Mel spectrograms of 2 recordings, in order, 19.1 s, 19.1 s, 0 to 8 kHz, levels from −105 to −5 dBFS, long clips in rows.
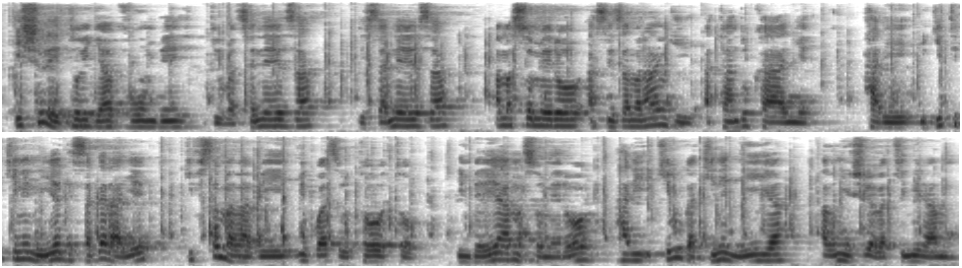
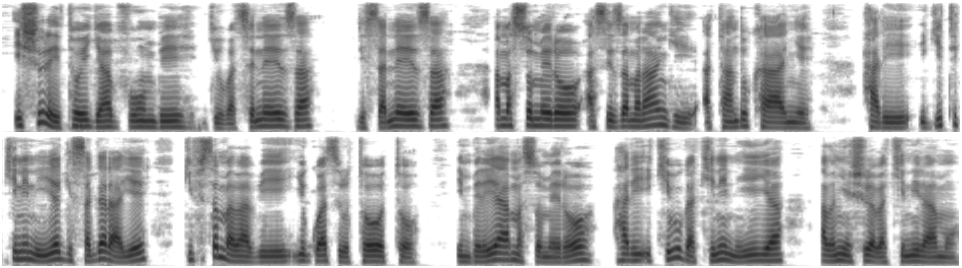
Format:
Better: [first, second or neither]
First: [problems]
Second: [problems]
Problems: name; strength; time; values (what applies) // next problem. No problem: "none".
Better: second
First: noise reduction (classical method WPE with log-MMSE)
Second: none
